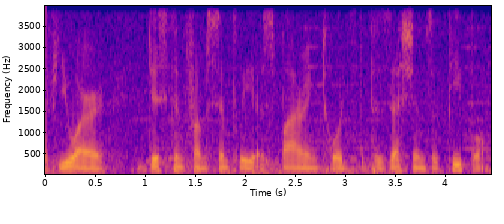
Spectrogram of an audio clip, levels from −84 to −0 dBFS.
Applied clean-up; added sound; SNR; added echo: none; Rain; 15 dB; none.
